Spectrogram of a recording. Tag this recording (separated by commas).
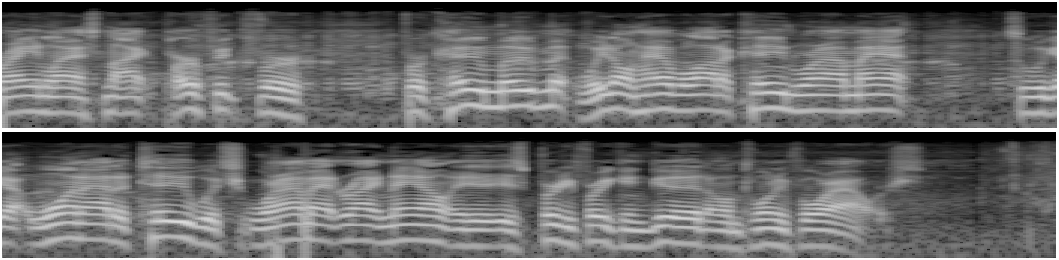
Speech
